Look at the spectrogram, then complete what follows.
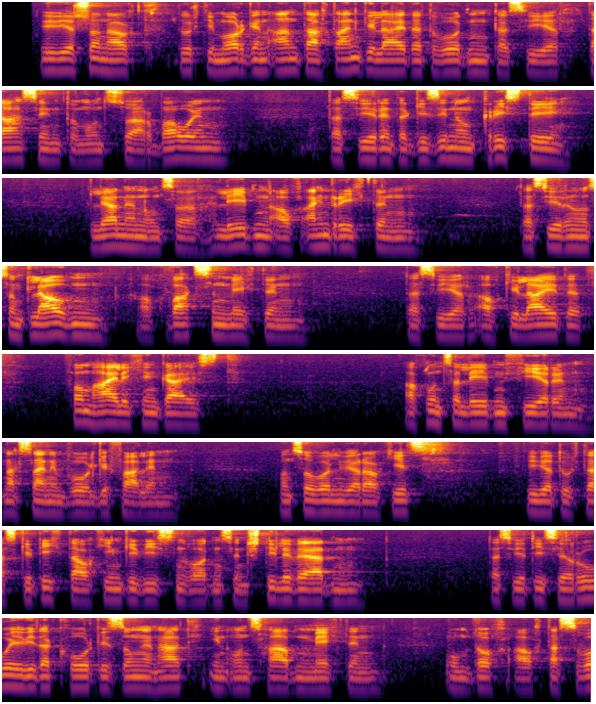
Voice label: Ansage; Der Bräutigam und die Braut

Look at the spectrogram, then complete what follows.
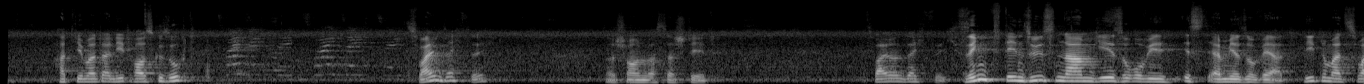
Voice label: Ansage

